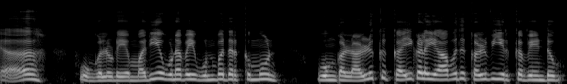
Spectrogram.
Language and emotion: Tamil, disgusted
